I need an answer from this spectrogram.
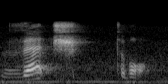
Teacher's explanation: just three syllables with first syllable stressed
